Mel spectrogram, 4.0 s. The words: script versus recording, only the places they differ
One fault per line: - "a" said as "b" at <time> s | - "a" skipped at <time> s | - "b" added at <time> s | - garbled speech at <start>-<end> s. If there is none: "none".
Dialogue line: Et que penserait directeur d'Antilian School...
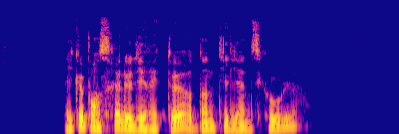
- "le" added at 1.2 s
